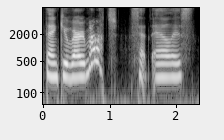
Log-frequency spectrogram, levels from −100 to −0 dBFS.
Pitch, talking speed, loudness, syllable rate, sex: 255 Hz, 155 wpm, -17 LUFS, 5.3 syllables/s, female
